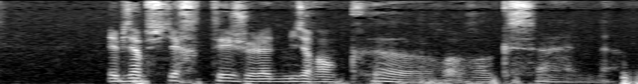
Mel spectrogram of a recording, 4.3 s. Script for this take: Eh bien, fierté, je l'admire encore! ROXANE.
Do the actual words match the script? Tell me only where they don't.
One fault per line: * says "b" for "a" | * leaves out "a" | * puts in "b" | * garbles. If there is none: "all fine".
all fine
